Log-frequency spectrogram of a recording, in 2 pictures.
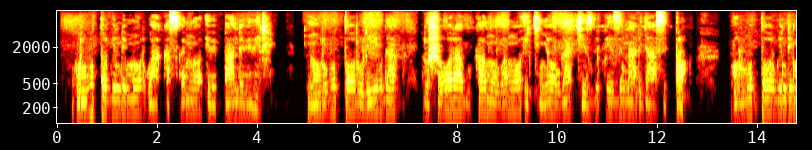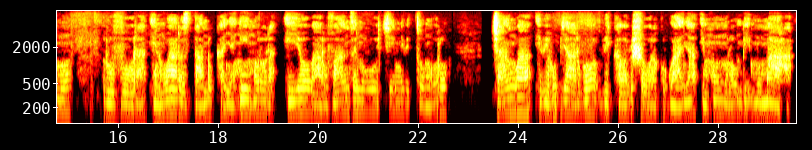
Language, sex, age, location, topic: Kinyarwanda, male, 36-49, Musanze, agriculture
